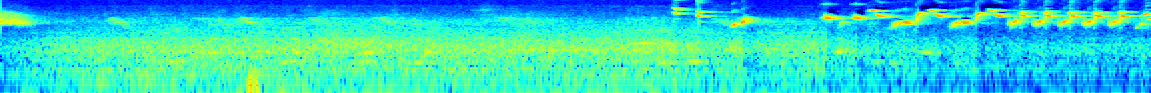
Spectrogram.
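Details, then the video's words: Champion European goldfinch: after a quiet noisy stretch with a soft thud, a burst of quick bright twittering notes builds into rapid tinkling song. "Carduelis(Goldfinch) Champion amazing singing !"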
